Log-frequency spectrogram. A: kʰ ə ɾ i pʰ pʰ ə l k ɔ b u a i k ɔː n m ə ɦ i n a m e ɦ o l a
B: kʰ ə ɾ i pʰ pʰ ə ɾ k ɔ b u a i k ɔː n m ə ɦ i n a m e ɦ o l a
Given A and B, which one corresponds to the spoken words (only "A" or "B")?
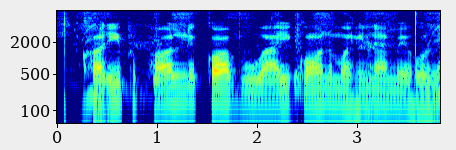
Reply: A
